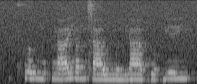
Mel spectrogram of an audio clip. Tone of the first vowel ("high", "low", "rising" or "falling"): high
